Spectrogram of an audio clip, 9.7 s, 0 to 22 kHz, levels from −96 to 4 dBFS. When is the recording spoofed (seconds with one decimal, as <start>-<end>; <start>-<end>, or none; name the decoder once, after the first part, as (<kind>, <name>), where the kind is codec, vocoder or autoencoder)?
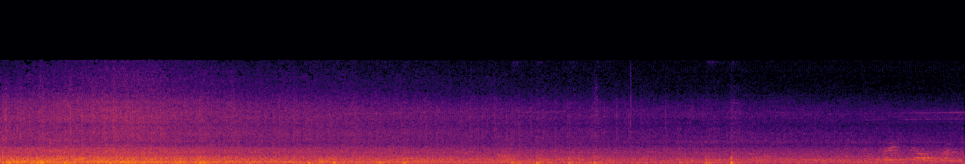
none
